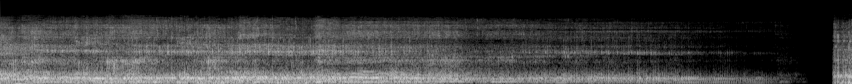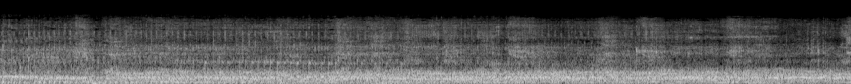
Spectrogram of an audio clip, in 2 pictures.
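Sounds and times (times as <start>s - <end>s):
low monster growl: 0.0s - 17.0s.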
